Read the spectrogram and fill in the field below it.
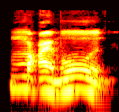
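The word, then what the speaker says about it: معبود: আর অ্যারাবিকের উচ্চারণটা সুন্দর করে বলতে হলে বলতে হবে আবেদ, মাবুদ।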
